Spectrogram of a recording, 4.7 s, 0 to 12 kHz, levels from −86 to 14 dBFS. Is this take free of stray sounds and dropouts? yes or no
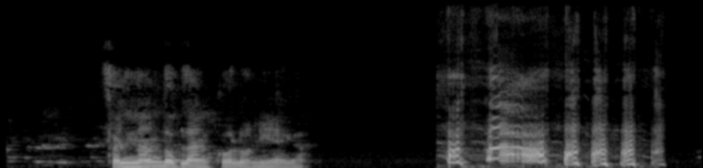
no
